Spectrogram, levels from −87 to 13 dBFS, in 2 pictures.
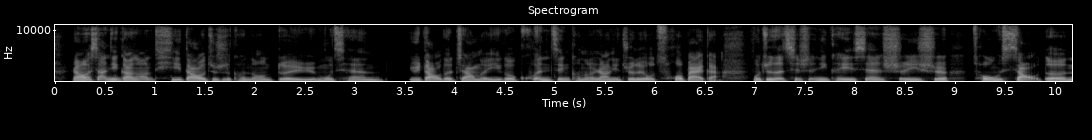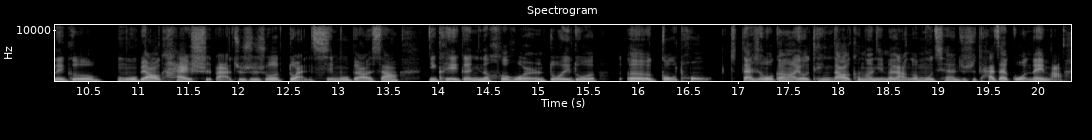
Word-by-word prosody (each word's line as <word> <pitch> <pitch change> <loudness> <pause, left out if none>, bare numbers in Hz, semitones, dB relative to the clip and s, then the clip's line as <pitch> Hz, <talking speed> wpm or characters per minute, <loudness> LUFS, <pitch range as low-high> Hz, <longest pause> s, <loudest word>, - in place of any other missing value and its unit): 然 200 - +3
后 210 - +6
像 255 +1 +2
你 200 - +1
刚 205 +3 +2
刚 235 +2 -3
提 185 -6 -6
到 205 -1 +5
就 200 +1 -6
是 200 +1 -5
可 200 -1 -7
能 180 0 -5
对 195 -2 0
于 180 +1 -1
目 205 0 0
前， 185 -2 -6 0.2
遇 215 -2 -4
到 185 -2 +2
的 - - -3
这 215 - -4
样 190 -2 0
的 - - -4
一 175 +1 -4
个 195 0 +1
困 220 0 +1
境 190 -2 -4
可 185 +2 -9
能 - - -5
让 185 -1 -1
你 170 - -5
觉 180 - -4
得 - - +1
有 190 - +1
挫 - - 0
败 - - 0
感。 - - -7 0.3
我 200 - 0
觉 205 - +3
得 255 +5 +5
其 255 0 -3
实 270 +3 -4
你 230 -4 +2
可 225 +4 -4
以 210 -3 +4
先 240 +4 +1
试 255 -1 -1
一 220 - +1
试， 220 -1 +1 0.2
从 195 +3 +2
小 235 -3 +1
的 90 - +2
那 100 - +2
个 90 -2 -1 0.2
目 240 -3 +3
标 220 +2 +5
开 235 +1 +1
始 - - -6
吧。 - - -3
就 215 -1 -5
是 205 0 -3
说 210 +1 +2
短 200 +1 -2
期 245 +3 -2
目 235 -4 +2
标 190 -1 -1
像， 205 0 -1 0.3
你 190 0 -2
可 260 - 0
以 250 - +6
跟 235 +2 +2
你 225 - +1
的 205 - +1
合 205 +1 -1
伙 210 -3 +3
人 200 0 -5
多 225 +2 +3
一 230 - +3
多， 220 0 0 0.3
呃， 195 -1 +3
沟 245 +5 +2
通。 280 0 -1 0.3
但 245 0 +6
是 245 - +1
我 195 -3 +4
刚 220 +2 +1
刚 255 +1 +3
有 210 - +2
听 235 0 -3
到 220 -4 +4
可 195 - -7
能 185 +2 -3
你 195 - -2
们 200 - -4
两 200 0 -1
个 205 - -4
目 200 0 -1
前 190 -2 -6
就 195 - -8
是 205 - -10
他 - - -3
在 205 -1 +3
国 - - -2
内 200 - +1
嘛， - - -6
205 Hz, 305 characters per minute, -26 LUFS, 195-230 Hz, 0.3 s, 后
